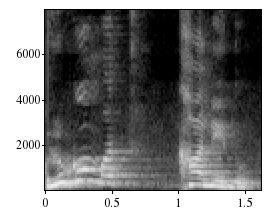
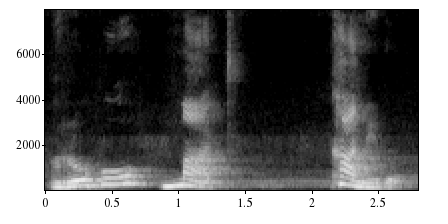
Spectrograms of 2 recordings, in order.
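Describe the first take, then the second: First: रुको मत run together, pause, then खाने दो; group रुको मत as one, break before खाने; pause after मत. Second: Slow, loud रोको, break, मत, then खाने दो; pause after रोको. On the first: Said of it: "यानी रोको मत उसे लगातार खाने दो". (मत के बाद विराम) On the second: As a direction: set रोको apart with a clear pause before मत. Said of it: "इन दोनों वाक्यों में बहुत अंतर है". (रोको के बाद विराम, धीरे और ज़ोर से) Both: Shown as a demonstration.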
